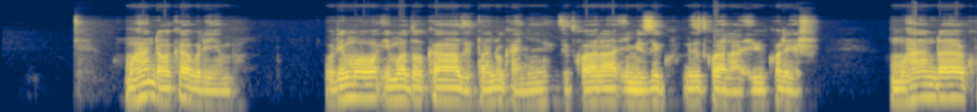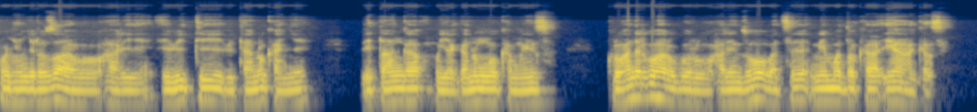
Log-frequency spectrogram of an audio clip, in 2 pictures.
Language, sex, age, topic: Kinyarwanda, male, 36-49, government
